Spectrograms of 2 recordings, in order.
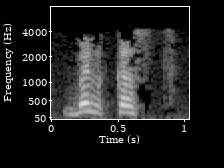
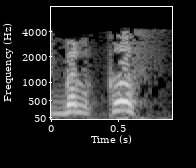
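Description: First: بالقسط heavy and thick; wrong reading. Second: بالقسط clean, light; correct reading. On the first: Teacher shows the error. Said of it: "ما تنفعش". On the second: Teacher gives the right form. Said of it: "مش بالقسط". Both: Shown as a demonstration.

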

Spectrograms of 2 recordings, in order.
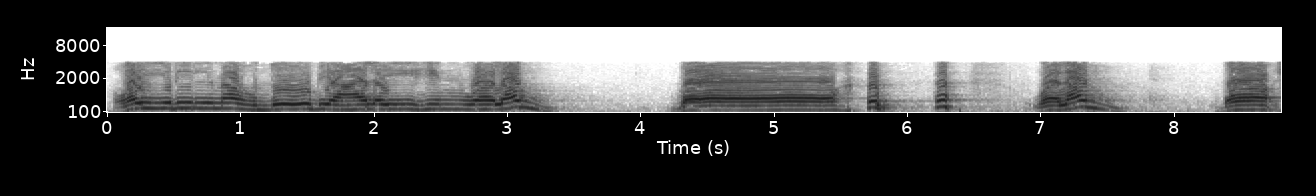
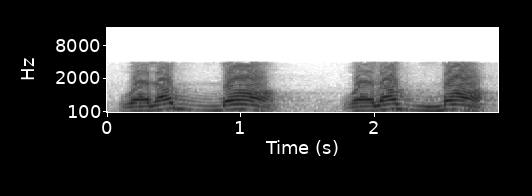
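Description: First: ولا الض cut off into silence; slow, clipped ولا الض with a gap; mocking wrong reading. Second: ولا الض with the ض sound carried on; ض in ولا الض kept flowing, no gap; slow ولا الض held smoothly; correct ض demo. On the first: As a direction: imitate the ض stopped short in ولا الض. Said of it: "بيقول لك". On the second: Shown as a demonstration. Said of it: "ما في فراغ هون".

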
